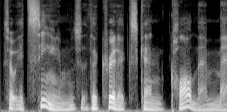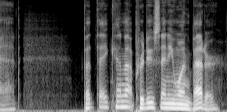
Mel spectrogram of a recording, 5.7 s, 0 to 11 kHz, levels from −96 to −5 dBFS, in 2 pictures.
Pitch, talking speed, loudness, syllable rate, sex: 110 Hz, 170 wpm, -18 LUFS, 4.8 syllables/s, male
